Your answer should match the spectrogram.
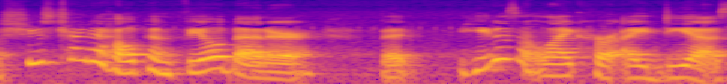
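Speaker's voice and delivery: ordinary delivery, nothing marked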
